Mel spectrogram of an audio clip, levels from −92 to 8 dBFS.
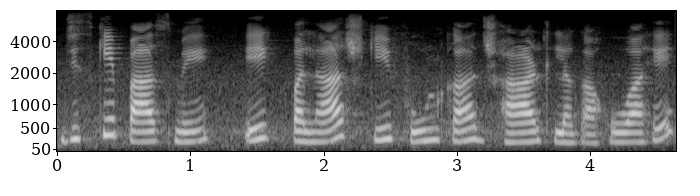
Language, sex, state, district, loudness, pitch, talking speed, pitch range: Hindi, female, Madhya Pradesh, Dhar, -18 LUFS, 220 Hz, 155 wpm, 205-255 Hz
